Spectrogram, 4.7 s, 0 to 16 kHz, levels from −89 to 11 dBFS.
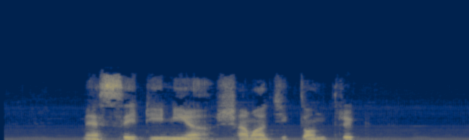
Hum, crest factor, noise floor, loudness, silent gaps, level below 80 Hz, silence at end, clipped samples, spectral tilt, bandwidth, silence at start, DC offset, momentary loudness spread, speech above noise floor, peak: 50 Hz at -55 dBFS; 20 dB; -56 dBFS; -24 LUFS; none; -54 dBFS; 1.15 s; under 0.1%; -4 dB/octave; 8 kHz; 0.85 s; under 0.1%; 8 LU; 31 dB; -6 dBFS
